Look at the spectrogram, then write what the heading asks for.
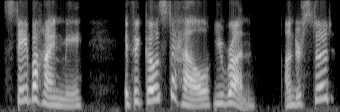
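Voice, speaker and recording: Lady narrator doing an icy mafia boss, calm short orders, bright close voice. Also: fairly high pitch, normal speed, no echo. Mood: commanding. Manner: calm, commanding, clipped. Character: ruthless male mafia boss, cold and protective.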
